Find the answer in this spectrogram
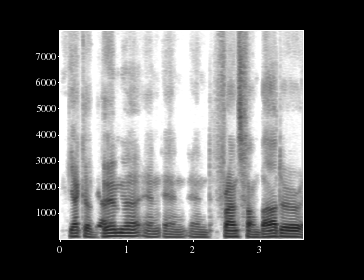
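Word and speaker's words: Jakob Böhme: I think there's some talk about uh is it is it is it Yaka Burma? Is that how you say his name? Yeah. Yakob Burma and and and France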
